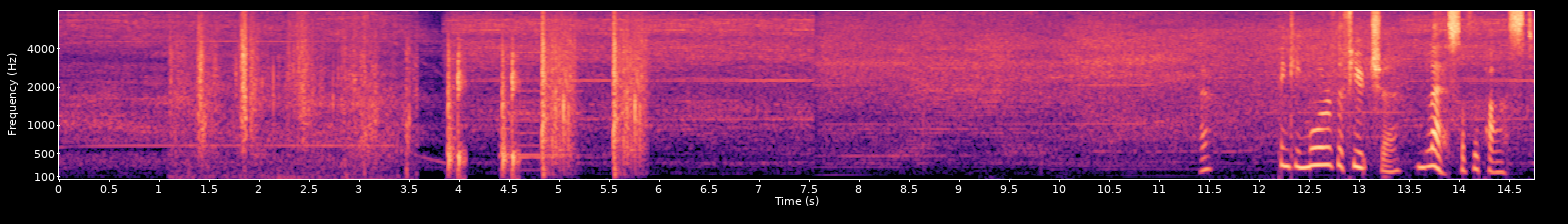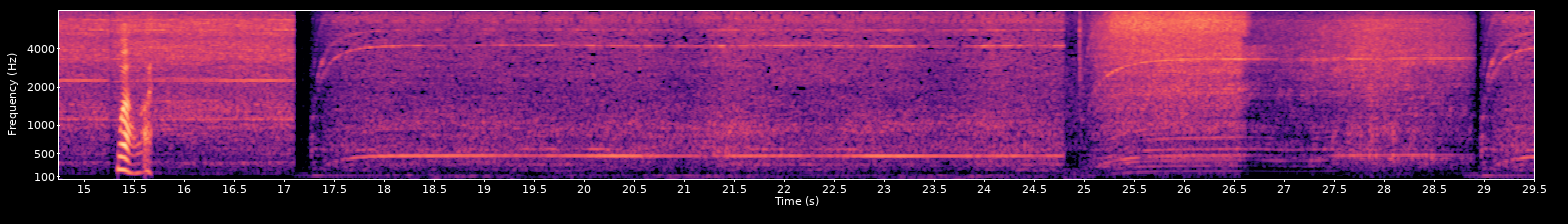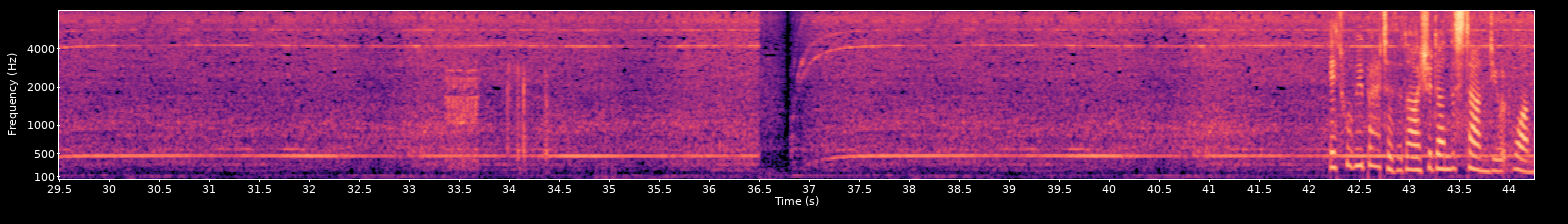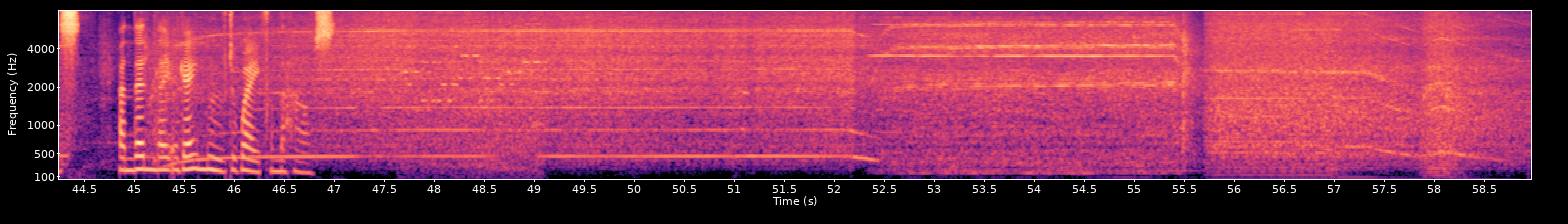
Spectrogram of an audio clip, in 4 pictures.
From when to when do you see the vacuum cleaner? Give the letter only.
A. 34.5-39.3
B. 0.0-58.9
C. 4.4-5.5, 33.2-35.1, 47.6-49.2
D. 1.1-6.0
B.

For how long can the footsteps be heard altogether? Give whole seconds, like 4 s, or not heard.
5 s.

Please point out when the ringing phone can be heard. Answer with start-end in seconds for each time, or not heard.
4.4-5.5, 33.2-35.1, 47.6-49.2.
